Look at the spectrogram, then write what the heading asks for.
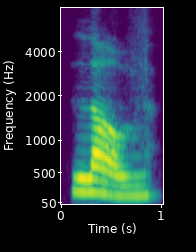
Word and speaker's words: love: It's the sound, like in the word up, above, glove, love, slightly higher, Okay, so you say la, not la, love. And make sure you've got the nice V vibration on the lip.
